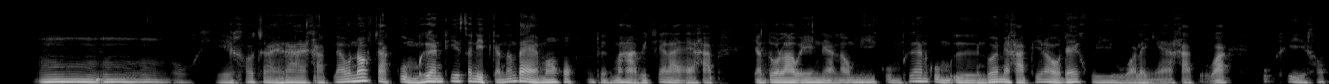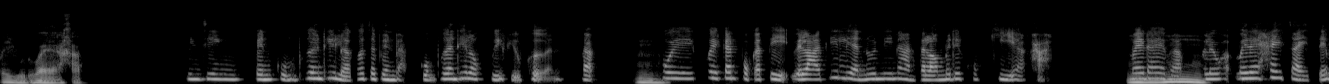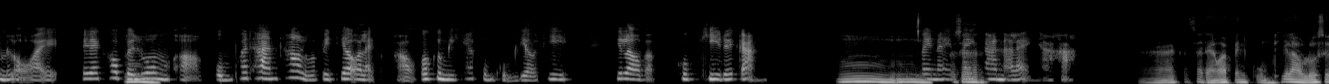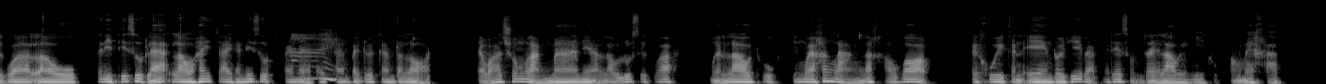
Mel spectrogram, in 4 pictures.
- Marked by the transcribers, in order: tapping; unintelligible speech; other background noise
- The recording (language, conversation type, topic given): Thai, advice, ฉันควรทำอย่างไรเมื่อรู้สึกโดดเดี่ยวเวลาอยู่ในกลุ่มเพื่อน?
- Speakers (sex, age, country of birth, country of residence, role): female, 35-39, Thailand, Thailand, user; male, 30-34, Thailand, Thailand, advisor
